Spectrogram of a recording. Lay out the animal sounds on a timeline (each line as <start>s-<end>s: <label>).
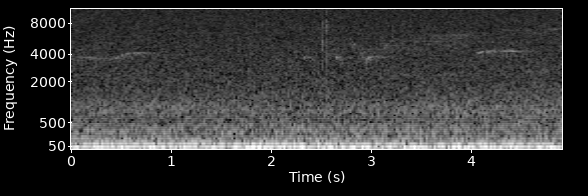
0.0s-0.8s: Eastern Wood-Pewee (Contopus virens)
2.2s-3.3s: Ovenbird (Seiurus aurocapilla)
3.1s-4.9s: Black-throated Green Warbler (Setophaga virens)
